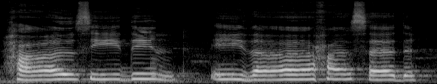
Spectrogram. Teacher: حاسدن کے اپنے اندر غنہ نہیں کرنا اس لیے کہ آگے حروف ہلکی میں سے حمزہ آ رہا ہے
